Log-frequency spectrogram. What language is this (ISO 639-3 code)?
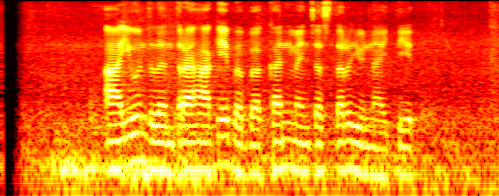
jav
